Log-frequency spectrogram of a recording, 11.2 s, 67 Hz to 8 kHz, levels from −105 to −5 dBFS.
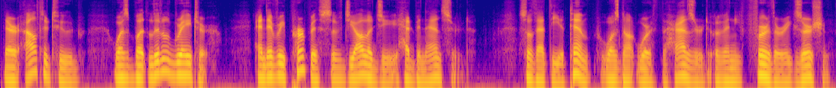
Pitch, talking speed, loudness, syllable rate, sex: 105 Hz, 145 wpm, -20 LUFS, 4.8 syllables/s, male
